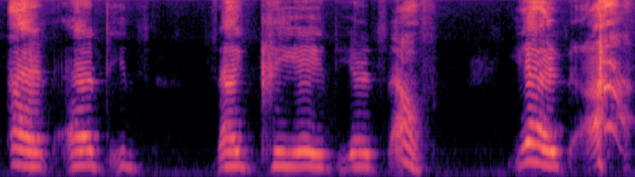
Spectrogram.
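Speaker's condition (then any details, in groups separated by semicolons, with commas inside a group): Cerebral palsy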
